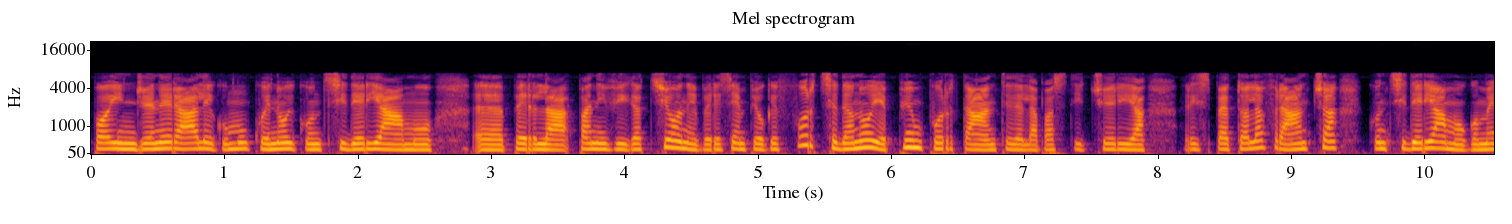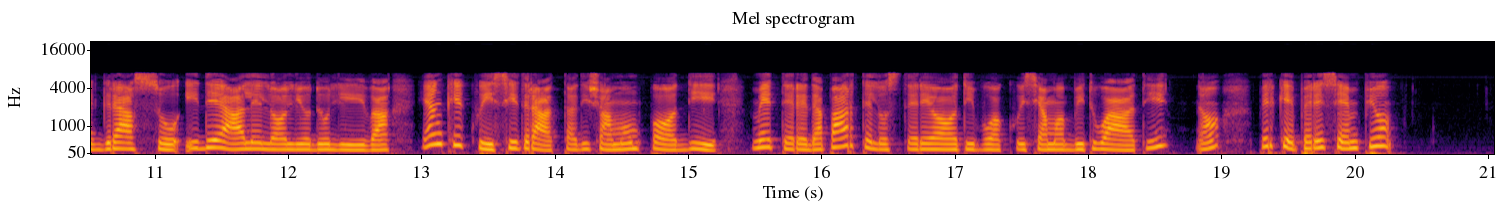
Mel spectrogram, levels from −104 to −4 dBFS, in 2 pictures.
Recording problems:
garbled, watery; slightly; nothing above 6.5 kHz

